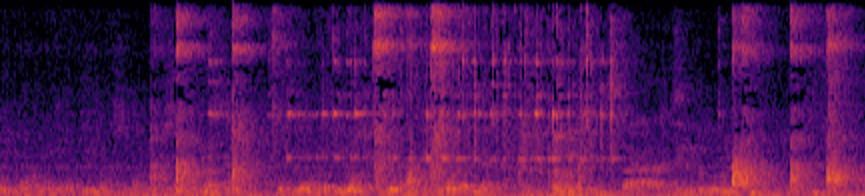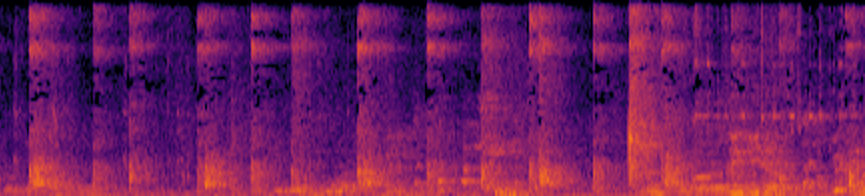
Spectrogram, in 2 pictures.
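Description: Table tennis rally: a celluloid ball clicking sharply off the bats and the table in a quick back-and-forth run, starting about a second in.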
